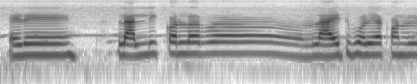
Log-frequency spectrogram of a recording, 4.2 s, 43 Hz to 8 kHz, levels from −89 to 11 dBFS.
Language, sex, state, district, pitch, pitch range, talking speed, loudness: Odia, female, Odisha, Khordha, 270 Hz, 260-290 Hz, 115 wpm, -19 LUFS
